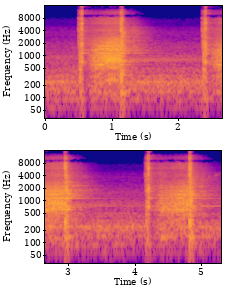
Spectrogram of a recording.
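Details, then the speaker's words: Air-cooled VW starter motor bench tested, random used unit from a parts stash: three short whirring bursts with clicks, not winding up like a healthy one though seemingly improving; weak, slow to spin up. "you can see this one's not winding up like the other one did although it seems to be getting better"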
